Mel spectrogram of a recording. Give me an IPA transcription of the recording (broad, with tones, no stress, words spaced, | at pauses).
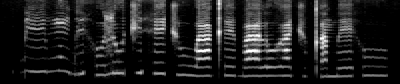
ɓiː˦ mũ˦ɡ͡bi˨ hu˨ zuː˦t͡ʃi˦heː˦ t͡ʃuː˨waː˨ kʰeː˨baː˨lo˨ ɣa˦t͡ʃu˨kʼã˦ meː˨huː˦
